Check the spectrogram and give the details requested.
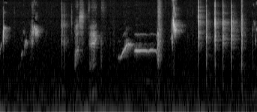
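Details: Pet budgerigar that mimics Turkish words like babacık and aşkım: garbled speech-like chirps, then a clear rising-and-level whistled note, followed by a rapid series of sharp clicks.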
